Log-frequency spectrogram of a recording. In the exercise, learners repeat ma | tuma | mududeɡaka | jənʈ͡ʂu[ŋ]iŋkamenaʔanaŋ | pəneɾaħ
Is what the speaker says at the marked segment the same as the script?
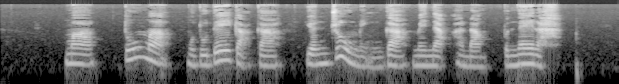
no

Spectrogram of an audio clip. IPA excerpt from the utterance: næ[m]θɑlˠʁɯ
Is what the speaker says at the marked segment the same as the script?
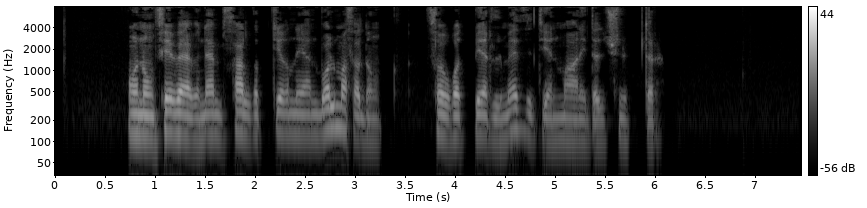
yes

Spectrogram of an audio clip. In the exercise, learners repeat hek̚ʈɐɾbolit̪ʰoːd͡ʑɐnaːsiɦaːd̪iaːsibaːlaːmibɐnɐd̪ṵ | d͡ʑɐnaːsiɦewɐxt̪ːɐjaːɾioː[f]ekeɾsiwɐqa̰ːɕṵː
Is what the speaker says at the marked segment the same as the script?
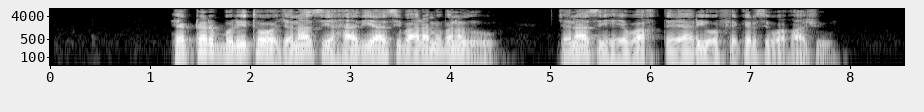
yes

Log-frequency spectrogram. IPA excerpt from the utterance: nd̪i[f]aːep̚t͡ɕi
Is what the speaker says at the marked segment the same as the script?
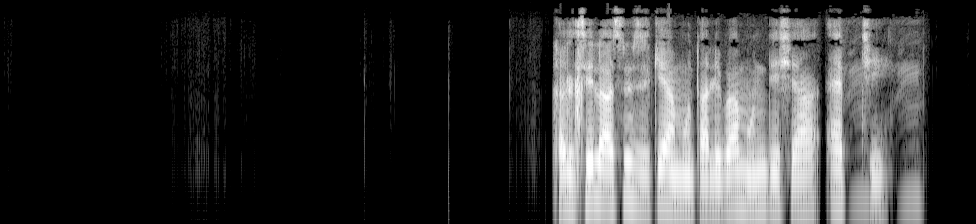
no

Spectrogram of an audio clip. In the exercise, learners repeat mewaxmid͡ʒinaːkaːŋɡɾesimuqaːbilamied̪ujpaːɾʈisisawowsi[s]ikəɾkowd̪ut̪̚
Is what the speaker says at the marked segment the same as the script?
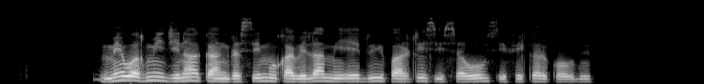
no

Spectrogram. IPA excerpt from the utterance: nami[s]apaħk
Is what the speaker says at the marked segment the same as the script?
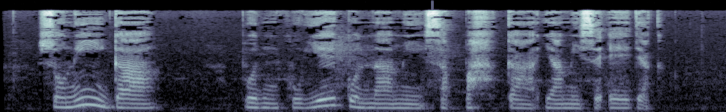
yes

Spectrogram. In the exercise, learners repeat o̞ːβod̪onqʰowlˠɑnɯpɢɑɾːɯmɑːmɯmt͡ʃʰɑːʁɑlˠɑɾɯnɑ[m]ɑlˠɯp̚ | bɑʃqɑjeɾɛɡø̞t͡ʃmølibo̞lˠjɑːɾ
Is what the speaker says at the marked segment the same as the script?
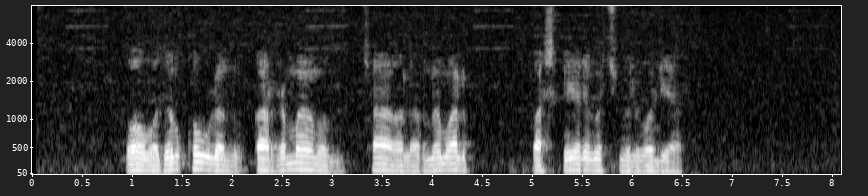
yes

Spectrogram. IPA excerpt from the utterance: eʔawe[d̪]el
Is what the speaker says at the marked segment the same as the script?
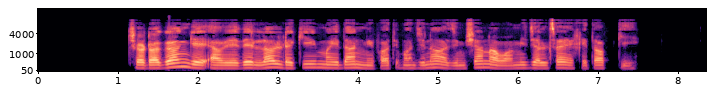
yes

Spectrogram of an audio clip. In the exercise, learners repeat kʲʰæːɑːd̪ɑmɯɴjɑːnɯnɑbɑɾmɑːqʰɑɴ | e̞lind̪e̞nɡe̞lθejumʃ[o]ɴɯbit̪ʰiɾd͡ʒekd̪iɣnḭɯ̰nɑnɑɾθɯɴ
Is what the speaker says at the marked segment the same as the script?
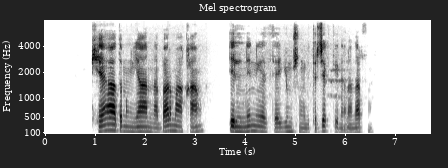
no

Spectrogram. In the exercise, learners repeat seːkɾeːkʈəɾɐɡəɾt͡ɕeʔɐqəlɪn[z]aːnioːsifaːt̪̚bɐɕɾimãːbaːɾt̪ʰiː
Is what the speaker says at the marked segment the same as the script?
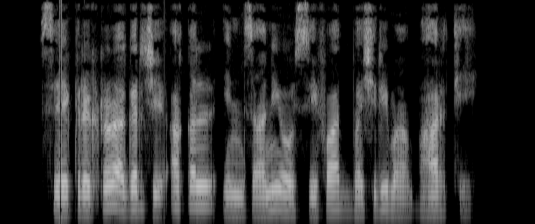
no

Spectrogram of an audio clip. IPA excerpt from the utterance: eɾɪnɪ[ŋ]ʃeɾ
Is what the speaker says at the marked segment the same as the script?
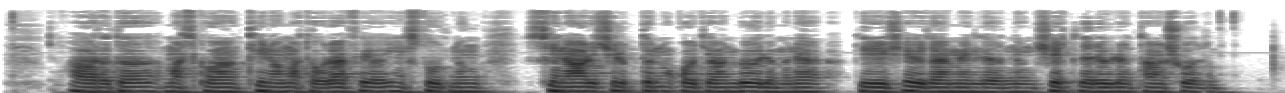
yes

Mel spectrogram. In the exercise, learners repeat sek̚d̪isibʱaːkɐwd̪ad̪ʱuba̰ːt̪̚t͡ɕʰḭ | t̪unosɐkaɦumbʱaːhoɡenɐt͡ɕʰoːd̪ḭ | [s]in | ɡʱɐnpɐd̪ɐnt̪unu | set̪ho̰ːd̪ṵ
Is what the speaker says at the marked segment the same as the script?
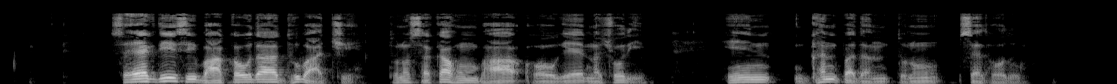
no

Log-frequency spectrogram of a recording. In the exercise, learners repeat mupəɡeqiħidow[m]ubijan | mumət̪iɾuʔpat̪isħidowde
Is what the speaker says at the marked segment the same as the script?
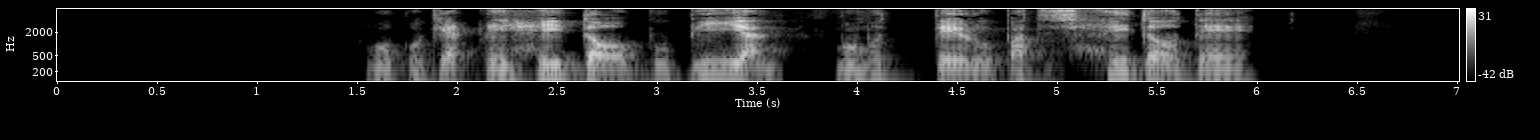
no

